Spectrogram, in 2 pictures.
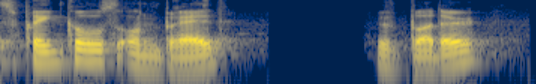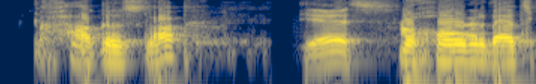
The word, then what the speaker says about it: hagelslag: Hagelslag. Yes. For however that's pronounced. You want to have it on my best Dutch? It's hagelslag. And it's exactly what it sounds like.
